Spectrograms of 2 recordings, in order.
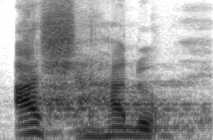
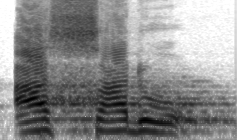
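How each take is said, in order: First: The middle consonant is a 'sh' sound. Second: The middle consonant is a plain 's' sound. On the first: The speaker calls it right. "Kalau kita kan ashadu" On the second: The speaker calls it wrong. "Jangan baca ashadu itu uh, sembarangan"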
